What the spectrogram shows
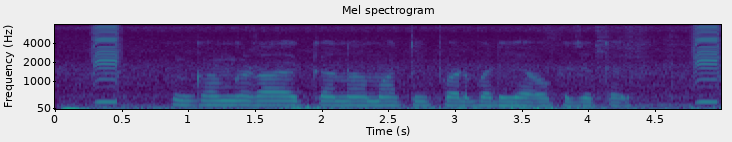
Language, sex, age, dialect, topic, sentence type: Maithili, male, 25-30, Bajjika, agriculture, question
